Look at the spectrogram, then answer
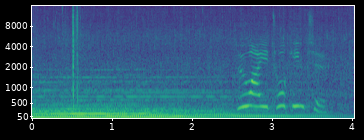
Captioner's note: branch cracks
